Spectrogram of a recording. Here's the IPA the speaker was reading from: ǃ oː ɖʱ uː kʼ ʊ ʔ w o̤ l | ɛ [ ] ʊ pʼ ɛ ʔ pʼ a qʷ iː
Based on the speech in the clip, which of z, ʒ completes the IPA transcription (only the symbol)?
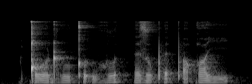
z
